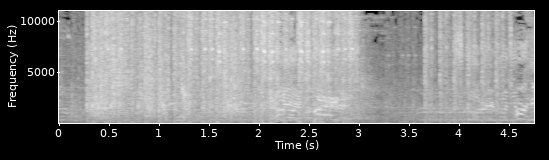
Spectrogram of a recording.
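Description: Call of Duty: Black Ops game gunfire: dense, loud, continuous automatic weapon bursts fill the clip, with a brief dip near the end and shouted voices mixed underneath.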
